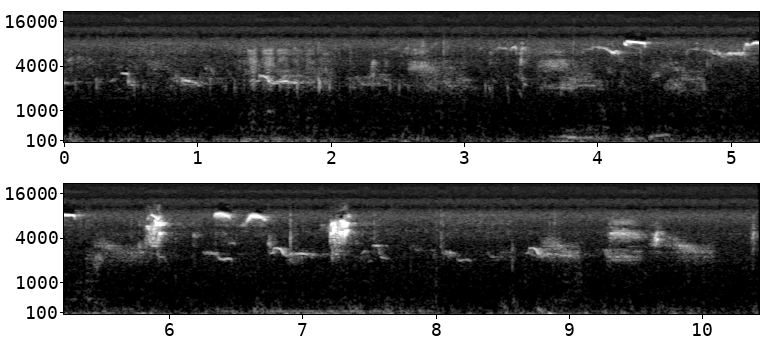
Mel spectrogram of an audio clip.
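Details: Wild barn swallow fledglings, three young that have left the nest, calling to their parents on the third day of flight lessons. Short high chirps and twitters come scattered throughout, with some sharper upswept notes, over low rumbling background noise.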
